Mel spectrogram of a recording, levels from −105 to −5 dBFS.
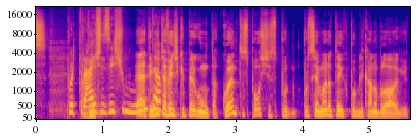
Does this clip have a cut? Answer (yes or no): no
